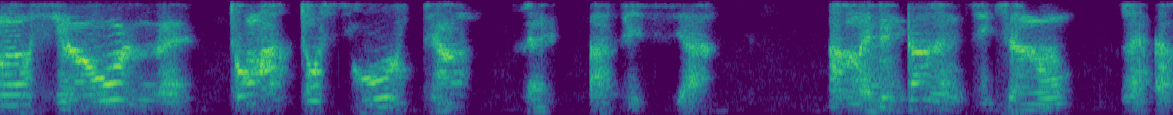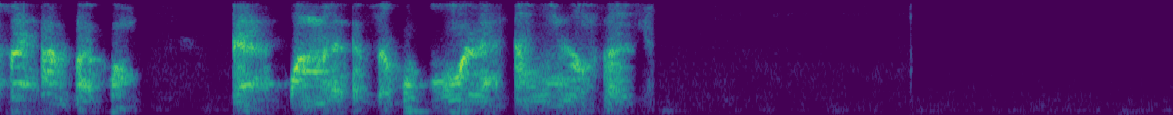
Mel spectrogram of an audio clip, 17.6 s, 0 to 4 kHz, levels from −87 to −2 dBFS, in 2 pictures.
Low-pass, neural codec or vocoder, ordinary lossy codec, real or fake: 3.6 kHz; codec, 44.1 kHz, 2.6 kbps, DAC; Opus, 24 kbps; fake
